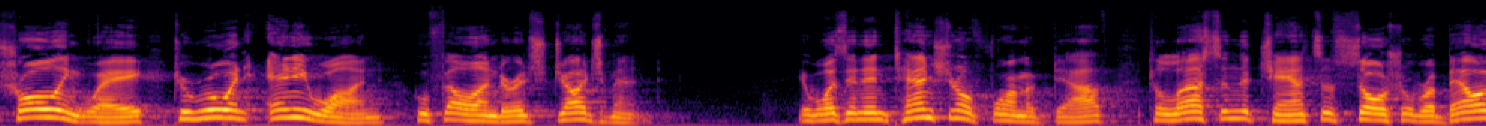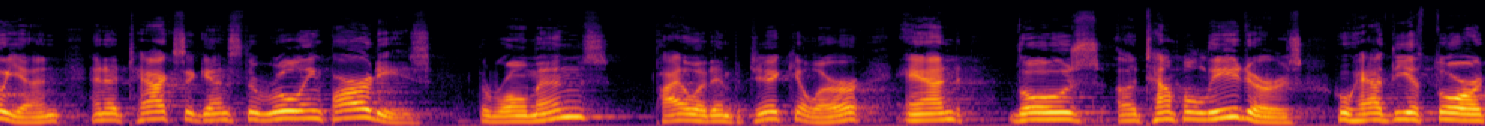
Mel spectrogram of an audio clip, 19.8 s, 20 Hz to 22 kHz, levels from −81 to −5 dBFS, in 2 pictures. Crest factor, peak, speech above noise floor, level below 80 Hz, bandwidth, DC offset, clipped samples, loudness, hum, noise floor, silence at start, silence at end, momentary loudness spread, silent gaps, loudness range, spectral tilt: 18 dB; -4 dBFS; 35 dB; -54 dBFS; 14.5 kHz; under 0.1%; under 0.1%; -21 LUFS; none; -55 dBFS; 0 s; 0 s; 11 LU; none; 3 LU; -6 dB/octave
